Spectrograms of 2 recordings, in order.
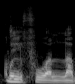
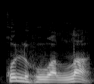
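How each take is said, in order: First: The second word begins with an f sound. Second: The second word begins with an h sound. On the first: The speaker calls it wrong. "Common একটা mistake" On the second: The speaker calls it right. "আপনি বলুন কুল হু আল্লাহ"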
